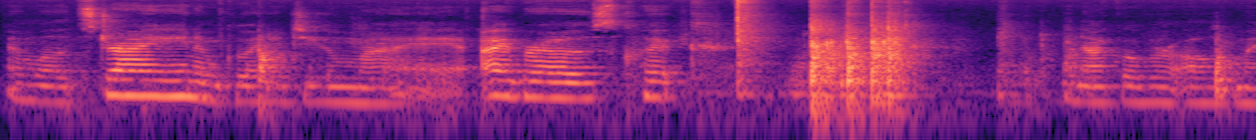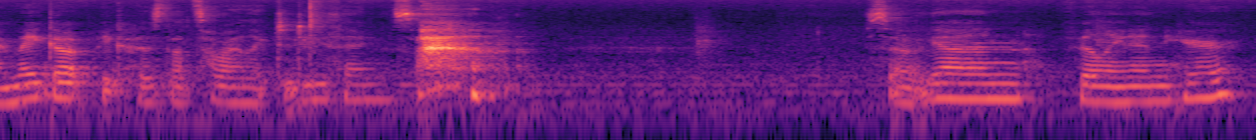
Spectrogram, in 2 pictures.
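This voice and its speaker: Croaky low-voiced woman vlogger. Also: steady tone, unhurried, long pauses, heavy background noise. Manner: chatty, self-deprecating, laughs at herself. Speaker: beauty vlogger. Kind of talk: casual makeup tutorial.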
